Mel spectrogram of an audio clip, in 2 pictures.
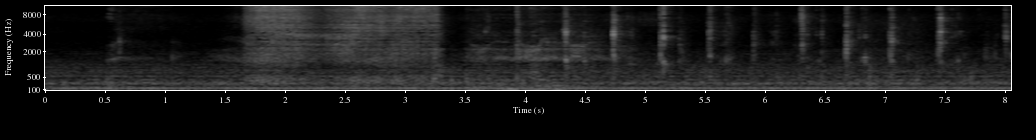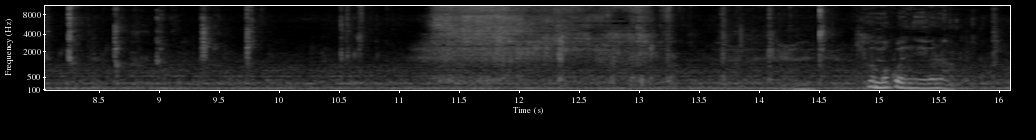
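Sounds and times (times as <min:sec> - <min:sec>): low hum: 0:00.0 - 0:16.0
wet chewing mouth clicks: 0:03.9 - 0:10.9.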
